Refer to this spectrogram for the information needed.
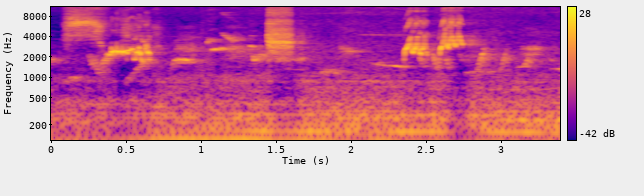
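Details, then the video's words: Asian pied starling singing, used as a lure and to teach other birds: scattered harsh squawks and short whistled notes with bursts of broadband noise between them. "jalak suren gacor pancingan tembakan penambah materi isian burung"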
